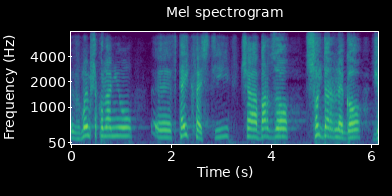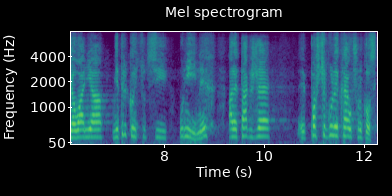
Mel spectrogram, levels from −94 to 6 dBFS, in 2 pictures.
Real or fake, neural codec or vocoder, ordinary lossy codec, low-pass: real; none; Opus, 16 kbps; 7.2 kHz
